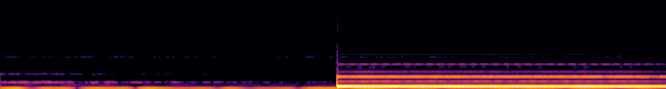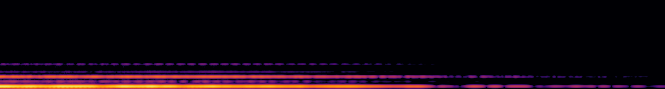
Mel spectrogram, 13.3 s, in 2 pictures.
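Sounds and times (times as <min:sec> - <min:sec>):
mystical bells: 0:03.4 - 0:11.7.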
